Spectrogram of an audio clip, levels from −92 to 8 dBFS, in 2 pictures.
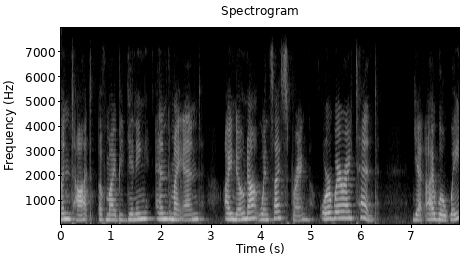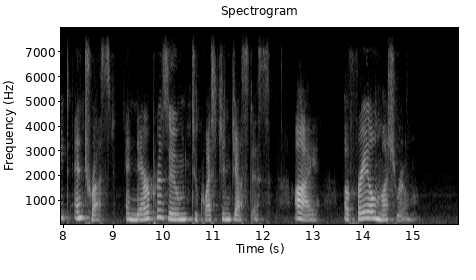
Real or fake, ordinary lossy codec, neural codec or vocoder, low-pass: real; Opus, 24 kbps; none; 7.2 kHz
